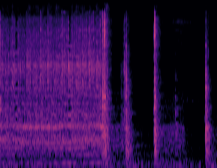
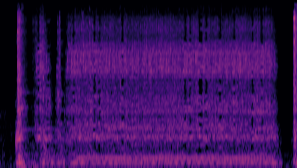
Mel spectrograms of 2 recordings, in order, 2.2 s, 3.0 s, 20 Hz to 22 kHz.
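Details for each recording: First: Sony SL-HF100 Betamax tape lacing/loading mechanism after repair and tension adjustment: whirring run, then sharp clicks and clacks about half a second apart as loading finishes; still sounds rough, a gear may have come off. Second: Sony SL-HF100 Betamax after a lacing and loading repair: a steady motor whir with a faint low hum for about two seconds, stopping cleanly. The tape lacing now works normally, though it is still slightly noisier than expected.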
